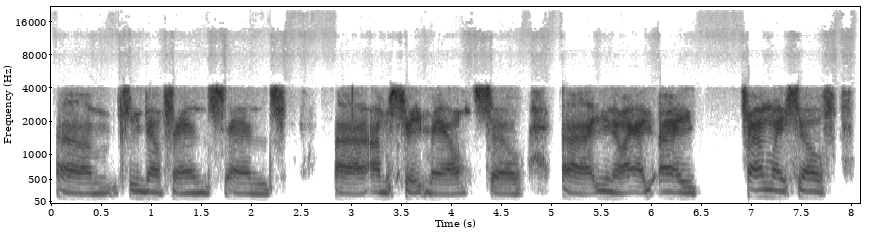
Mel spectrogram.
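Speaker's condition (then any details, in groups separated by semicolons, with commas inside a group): Spinal muscular atrophy type 2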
